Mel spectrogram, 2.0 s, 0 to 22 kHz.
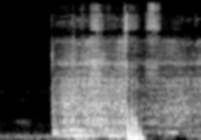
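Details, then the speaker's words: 1928 Ford Model A, 201 cid flathead inline-four, parked 17-18 years: starter cranks the engine steadily but it never fires once; no spark at the coil, ignition wiring being checked. "we may not be getting spark it didn't seem to want to hit at all"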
